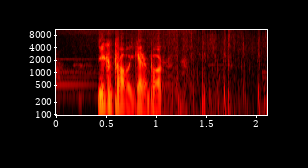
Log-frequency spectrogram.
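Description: A man speaks briefly and loudly into a close microphone.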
